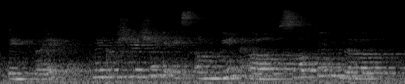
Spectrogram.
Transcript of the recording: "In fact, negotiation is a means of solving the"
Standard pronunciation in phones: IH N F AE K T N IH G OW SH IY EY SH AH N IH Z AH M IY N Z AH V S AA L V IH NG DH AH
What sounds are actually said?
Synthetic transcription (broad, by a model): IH N F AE K T N IH G OW SH IY EY SH AH N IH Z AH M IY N AH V S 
